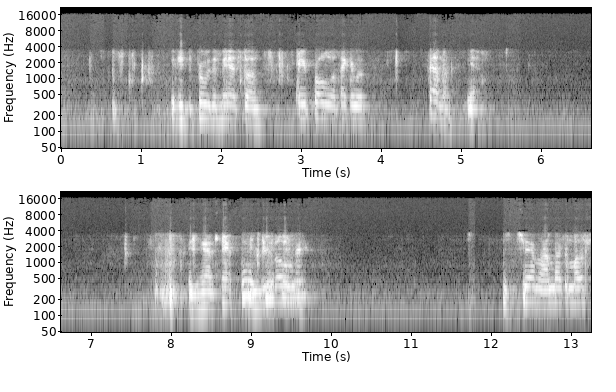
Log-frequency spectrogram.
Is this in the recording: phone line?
yes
